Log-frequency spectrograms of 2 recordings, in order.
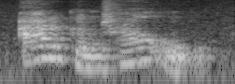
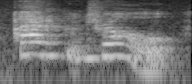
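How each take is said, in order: First: Said in the usual way. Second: Squealed high, pitched way up; exaggerated high exclamation; high exclaim. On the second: Shown as a demonstration.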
